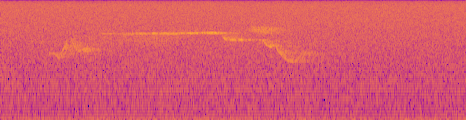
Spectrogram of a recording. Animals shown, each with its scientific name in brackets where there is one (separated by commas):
Blue-headed Vireo (Vireo solitarius), Black-throated Green Warbler (Setophaga virens)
